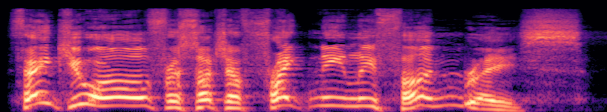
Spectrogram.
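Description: A man voicing a theatrical, excitable skeleton gentleman in a racing video game, with courteous, exclamatory delivery. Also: extremely high pitch, normal speed. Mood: gleeful. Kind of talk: video game character voice clips.

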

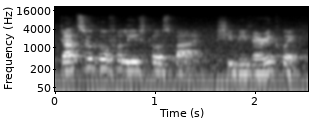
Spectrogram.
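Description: A man's voice: on the high side, lively intonation, fairly quick, natural voice. A man voicing a caring, earnest foreign woman in a story reading, speaking short phrases of broken English. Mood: soothing. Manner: broken grammar, short urgent reassuring phrases. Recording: roomy, distant, noisy live room recording.

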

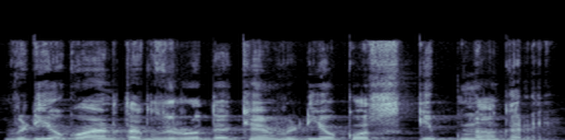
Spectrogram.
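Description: A man's voice: on the high side, a little fast. A man with a Pakistani accent giving informal, explanatory commentary on a property site visit as a real estate video host.

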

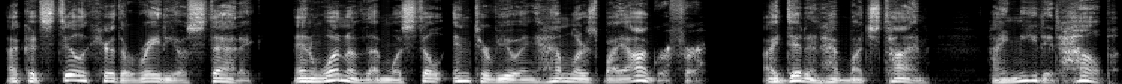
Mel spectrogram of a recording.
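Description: Husky, animated male audiobook narrator. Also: mid-range voice, no echo, studio quality. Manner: expressive, suspenseful phrasing. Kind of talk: dramatic first-person thriller narration.

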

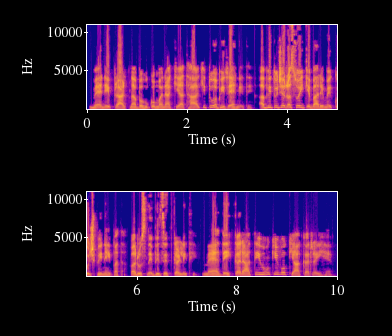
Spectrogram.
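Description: A woman's voice: sits low, very animated, normal speed, hardly any pauses, no echo. Woman playing a scheming bossy older mother-in-law. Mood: falsely caring. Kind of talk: animated moral story dialogue.

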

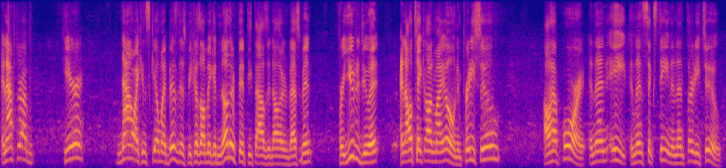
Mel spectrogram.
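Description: A man's voice: fairly high pitch, normal speed. A man in his fifties giving an impromptu business talk as a coach, emphatic, listing points in parallel phrases. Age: 50s. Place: indoor convention booth with onlookers. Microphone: small mic clipped at the collar.

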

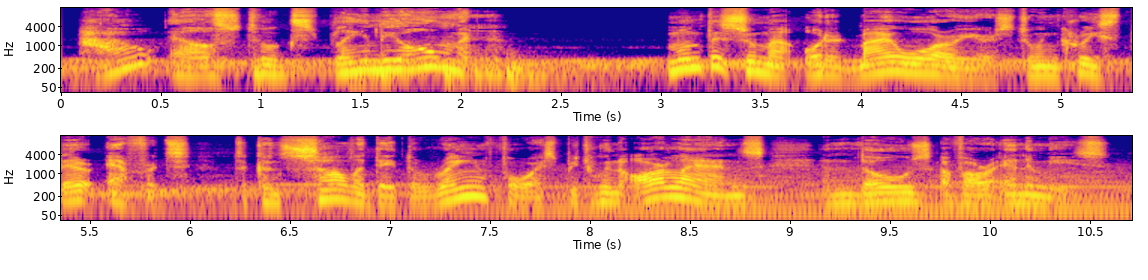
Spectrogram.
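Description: Loud music plays behind a proud Aztec jaguar warrior. He narrates a game cutscene in a solemn, measured way, with a mid-pitched male voice that rises and falls dramatically. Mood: grave, foreboding.

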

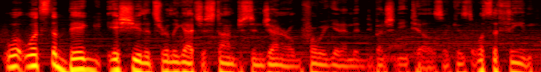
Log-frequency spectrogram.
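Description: A man's voice: low-pitched, fast talker, a little mellow, soft background music. A man in an improvised role-play as a consulting analyst, talking casually and asking probing questions.

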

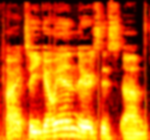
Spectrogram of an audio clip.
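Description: A man's voice: lively intonation, normal speed. A man narrating a tabletop game as its game master. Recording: noisy, rumbling background.

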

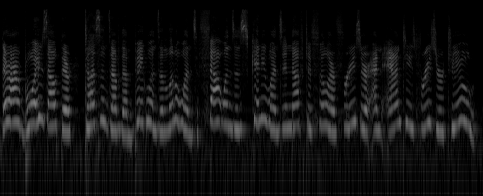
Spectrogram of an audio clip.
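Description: A woman doing a shrill excitable wolf cub. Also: moderate pace. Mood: excited, pleading. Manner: shrill, shouting and pleading. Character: young male wolf cub, mischievous and excitable.

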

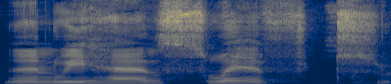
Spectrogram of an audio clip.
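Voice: medium pitch, very slow. A woman giving casual gameplay commentary as a video creator, often repeating words and phrases, recorded on a handheld phone. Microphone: handheld phone filming a screen. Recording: faint background noise, amateur phone recording.

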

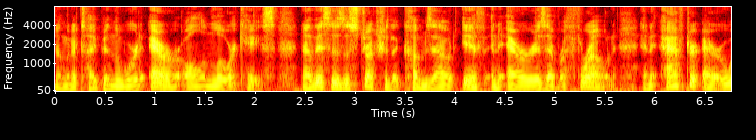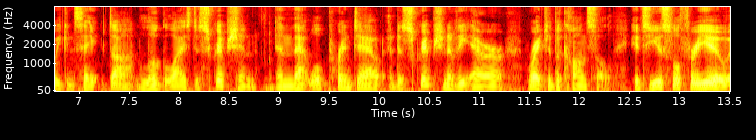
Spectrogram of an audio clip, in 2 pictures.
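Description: A man explaining things step by step as an instructor in a screencast programming tutorial, reassuring and stressing key terms. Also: lowish voice. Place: voice-over for a screen recording.

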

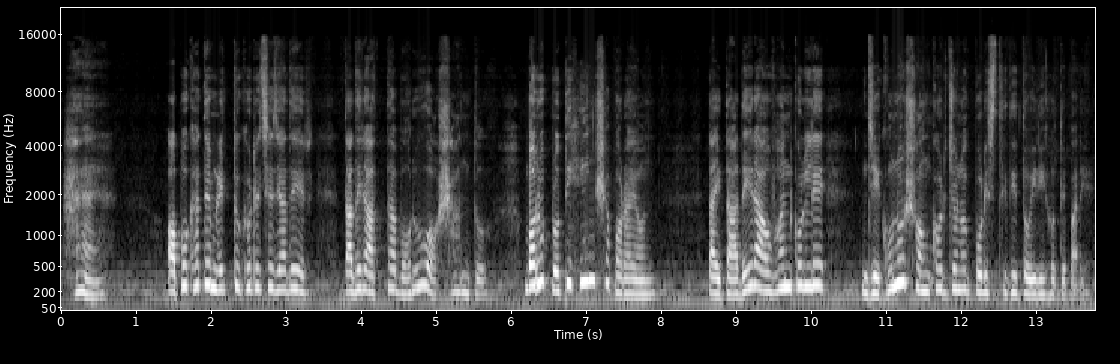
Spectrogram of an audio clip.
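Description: Woman acting slow, grave female spirit medium. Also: mid-range voice, animated, a little mellow, soft background music, close to an everyday voice. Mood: grave, cautioning. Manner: formal, measured, solemn. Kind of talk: Bengali horror audio drama acting.

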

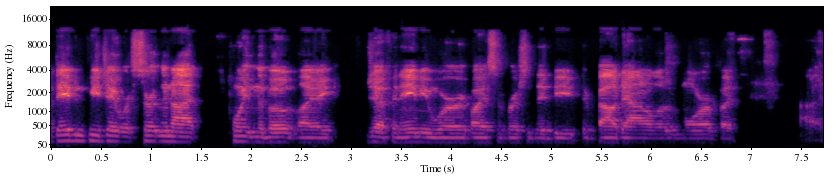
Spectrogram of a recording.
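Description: A young man answering interview questions over a video call, halting with restarts and some light joking. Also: lowish voice, fairly bright tone. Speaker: boat builder guest. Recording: roomy video call audio.

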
